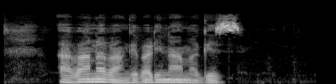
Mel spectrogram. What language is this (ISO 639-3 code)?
lug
